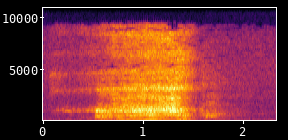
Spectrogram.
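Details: Adult snoring during sleep, recorded with a snoring app: one rumbling snore of about a second on the in-breath over quiet room noise.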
